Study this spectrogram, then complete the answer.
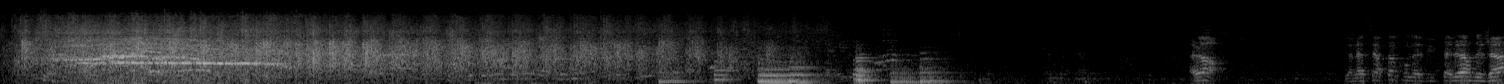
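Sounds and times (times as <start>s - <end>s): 
audience clapping: 0.0s - 8.8s
speech: 14.8s - 15.0s.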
